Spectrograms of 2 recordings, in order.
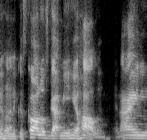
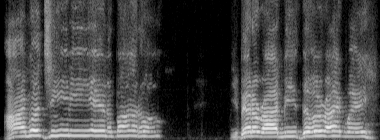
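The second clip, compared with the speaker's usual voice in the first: high, slow, drawn-out sultry genie voice; mock seductive genie; 8 semitones higher, slower than usual. Host voicing the reality star as a sultry genie, slow and mocking. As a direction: purr it like a hammed-up genie in a bottle. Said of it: "Talking about".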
